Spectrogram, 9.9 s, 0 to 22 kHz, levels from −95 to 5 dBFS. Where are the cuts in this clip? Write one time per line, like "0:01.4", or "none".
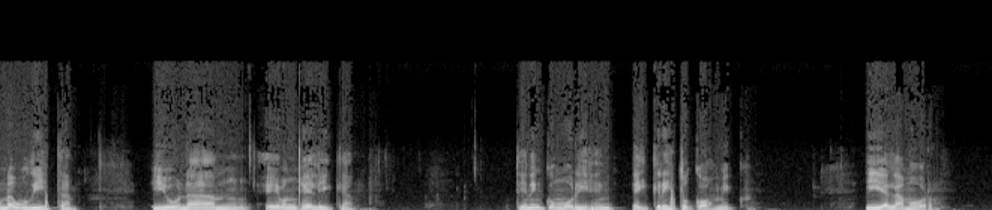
0:05.1
0:06.2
